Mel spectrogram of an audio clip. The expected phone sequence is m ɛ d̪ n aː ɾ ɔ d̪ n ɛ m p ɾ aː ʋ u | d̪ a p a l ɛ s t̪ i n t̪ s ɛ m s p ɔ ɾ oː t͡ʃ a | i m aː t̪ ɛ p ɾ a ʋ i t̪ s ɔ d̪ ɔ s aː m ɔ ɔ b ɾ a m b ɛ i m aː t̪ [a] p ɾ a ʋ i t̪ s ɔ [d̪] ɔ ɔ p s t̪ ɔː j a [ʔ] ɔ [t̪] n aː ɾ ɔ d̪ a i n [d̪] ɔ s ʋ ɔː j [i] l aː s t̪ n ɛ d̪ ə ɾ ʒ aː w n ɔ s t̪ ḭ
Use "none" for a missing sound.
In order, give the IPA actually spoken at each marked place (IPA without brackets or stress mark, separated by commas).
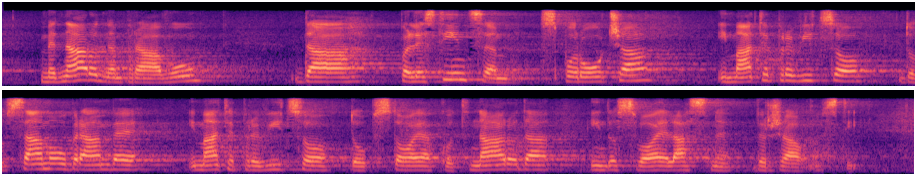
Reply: ɛ, d̪, k, t̪, d̪, ɛ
